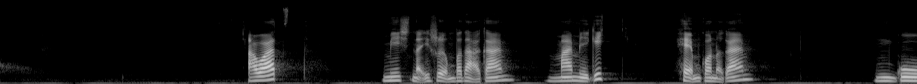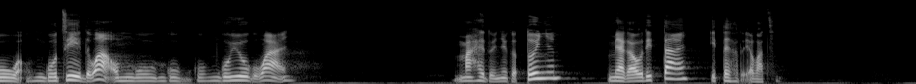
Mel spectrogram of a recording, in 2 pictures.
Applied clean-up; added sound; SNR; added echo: none; none; none; none.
